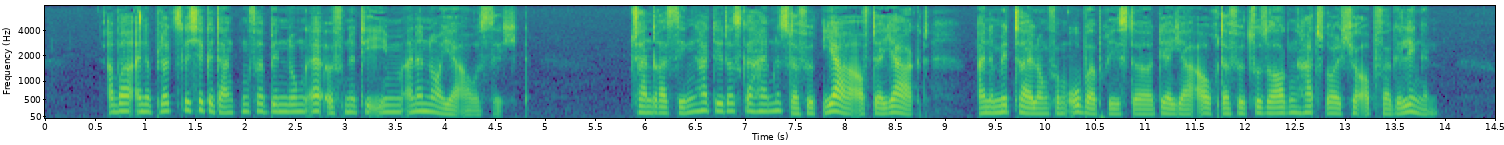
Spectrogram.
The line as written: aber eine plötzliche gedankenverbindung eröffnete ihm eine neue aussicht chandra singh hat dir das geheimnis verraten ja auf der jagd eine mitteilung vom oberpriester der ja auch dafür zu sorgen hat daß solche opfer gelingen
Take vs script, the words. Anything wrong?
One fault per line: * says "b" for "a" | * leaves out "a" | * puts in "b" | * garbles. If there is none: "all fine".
* says "dafür" for "verraten"
* leaves out "daß"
